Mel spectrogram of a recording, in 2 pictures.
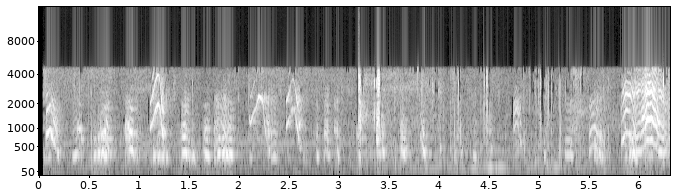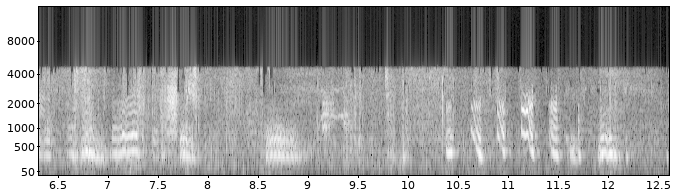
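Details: Litter of English Cocker Spaniel puppies, 16 days old, giving overlapping high squeaks and short whimpers in a busy, near-continuous chorus, with one louder squeal around the middle and softer mewing toward the end.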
